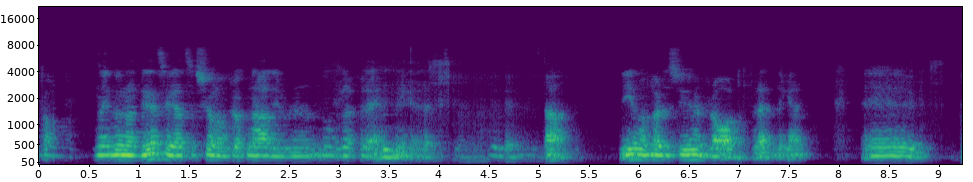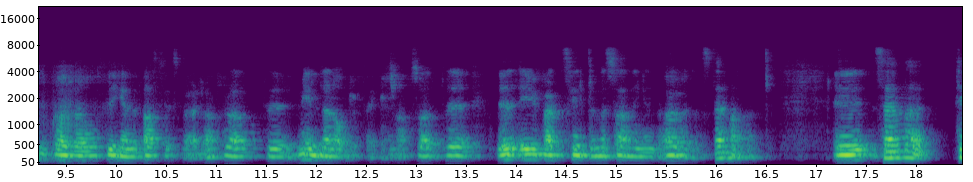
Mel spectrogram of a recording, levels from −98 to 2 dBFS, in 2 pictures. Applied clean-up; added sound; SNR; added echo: neural mask model DeepFilterNet 3.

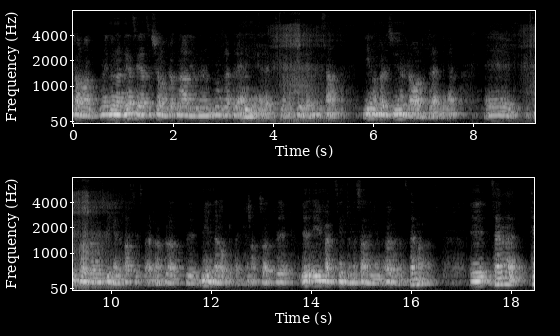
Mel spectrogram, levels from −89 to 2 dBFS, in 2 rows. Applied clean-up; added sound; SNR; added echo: neural separator model SepFormer DNS4.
